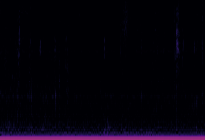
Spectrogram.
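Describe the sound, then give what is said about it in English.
Someone chews a grape-flavoured Pop-Tart, making faint, soft crunching bites scattered through a quiet few seconds, with no talking. “cheers, Pop Tart. Cheers. smells like grape.”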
